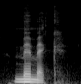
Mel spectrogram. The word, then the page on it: mimic: American English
